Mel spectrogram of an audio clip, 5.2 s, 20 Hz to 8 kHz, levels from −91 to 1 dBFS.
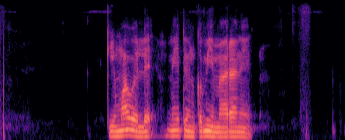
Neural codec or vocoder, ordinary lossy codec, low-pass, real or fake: none; Opus, 16 kbps; 7.2 kHz; real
